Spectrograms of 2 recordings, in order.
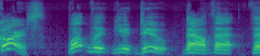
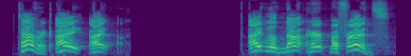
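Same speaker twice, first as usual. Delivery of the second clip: malfunctioning, glitching robot voice; 5 semitones higher than usual. In a tabletop game, a player voices a robot character addressing Taverick: broken robot voice. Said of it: "he's real broken".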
